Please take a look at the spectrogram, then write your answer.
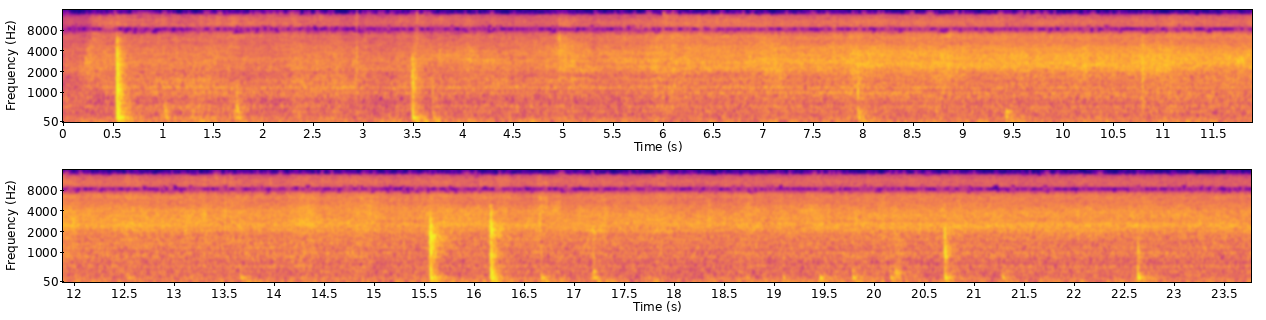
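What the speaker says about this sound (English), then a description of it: "I'm gonna put ground beef, organic, grass-fed animals." Organic grass-fed ground beef sizzles quietly in a pan for a Bosnian dish, a steady soft frying hiss broken by occasional sharp clicks and taps of a utensil, with no speech.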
